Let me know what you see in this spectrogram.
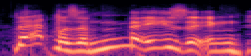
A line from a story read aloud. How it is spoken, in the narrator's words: Ronald sobbed honestly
